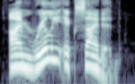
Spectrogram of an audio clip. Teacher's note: notice the emphasis on really really is used to emphasize the adjective excited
